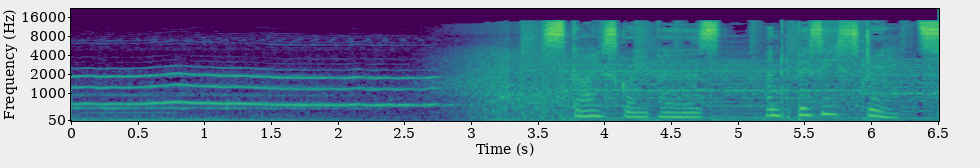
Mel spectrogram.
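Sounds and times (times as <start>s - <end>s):
wolf-like creature howling at night: 0.0s - 2.9s
speech: 3.8s - 6.5s.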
